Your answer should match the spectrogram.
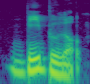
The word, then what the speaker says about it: Biblo: In Japanese, Bibulo. It could actually be either B or V sound, because Japanese syllable B can represent both B or V.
